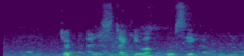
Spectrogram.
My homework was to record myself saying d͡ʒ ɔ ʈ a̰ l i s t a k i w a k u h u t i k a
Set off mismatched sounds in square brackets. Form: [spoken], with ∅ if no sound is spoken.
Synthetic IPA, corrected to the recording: d͡ʒ ɔ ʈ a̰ l i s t a k i w a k u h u [s] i k a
